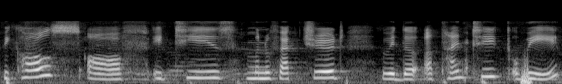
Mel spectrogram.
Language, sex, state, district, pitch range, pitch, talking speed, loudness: English, female, Punjab, Kapurthala, 255-310 Hz, 285 Hz, 95 wpm, -16 LUFS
